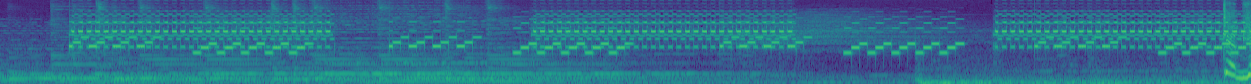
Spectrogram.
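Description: A phone ringtone for an incoming call, a bright repeating electronic melody in several loud bursts separated by brief pauses, alone with no talking.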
